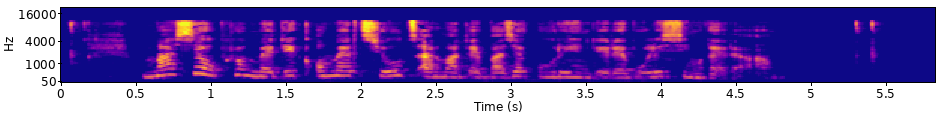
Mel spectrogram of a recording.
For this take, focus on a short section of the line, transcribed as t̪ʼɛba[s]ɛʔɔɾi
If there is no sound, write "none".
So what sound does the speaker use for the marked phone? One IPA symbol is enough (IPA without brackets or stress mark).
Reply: z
